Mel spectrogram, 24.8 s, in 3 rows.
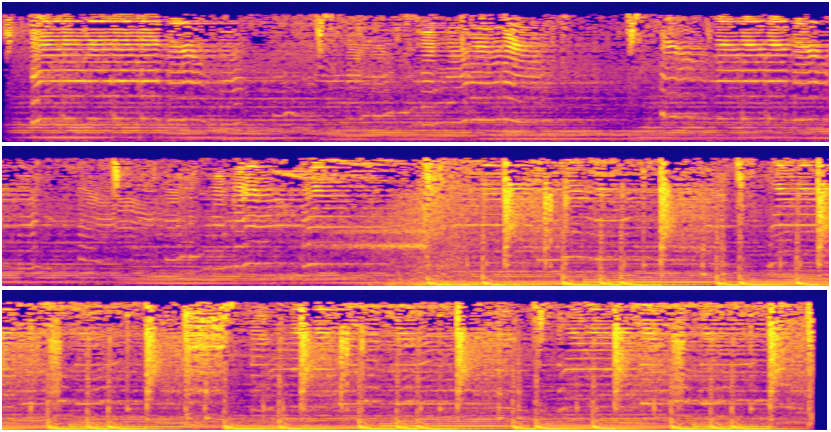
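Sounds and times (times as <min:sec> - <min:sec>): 
veena background music: 0:00.1 - 0:24.7.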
